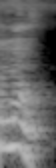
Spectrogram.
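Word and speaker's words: know: एन ओ डब्ल्यू, नो। ये के मत पढ़ना, सिर्फ के बस दिखाना, क्या दिखा रहे हैं, बोलना नहीं है, नहीं तो फिर दिक्कत हो जाएगा।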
